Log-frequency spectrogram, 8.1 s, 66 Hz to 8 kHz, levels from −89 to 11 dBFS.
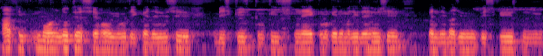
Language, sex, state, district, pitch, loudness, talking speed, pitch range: Gujarati, male, Gujarat, Gandhinagar, 115 Hz, -19 LUFS, 160 wpm, 110-120 Hz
